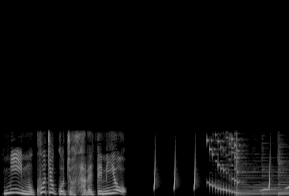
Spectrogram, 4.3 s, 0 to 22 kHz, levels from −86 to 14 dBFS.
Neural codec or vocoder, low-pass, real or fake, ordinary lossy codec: none; 7.2 kHz; real; none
